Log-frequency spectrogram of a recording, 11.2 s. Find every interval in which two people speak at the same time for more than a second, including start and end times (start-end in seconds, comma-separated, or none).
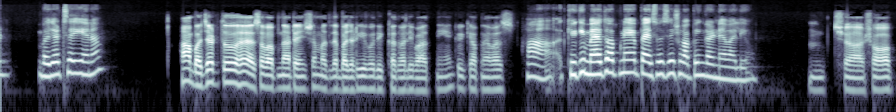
none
